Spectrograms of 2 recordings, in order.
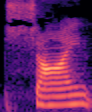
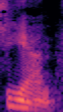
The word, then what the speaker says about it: Shein: and even at xi'an a lot of people think it's spelled or sounds like shine but it's s-h-e-i-n and it's xi'an so anyway i'm going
